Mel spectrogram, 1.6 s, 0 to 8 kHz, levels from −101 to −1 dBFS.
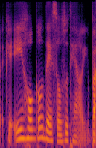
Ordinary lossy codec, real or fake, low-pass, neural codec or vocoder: none; fake; none; codec, 16 kHz, about 1 kbps, DyCAST, with the encoder's durations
